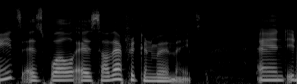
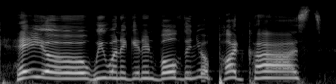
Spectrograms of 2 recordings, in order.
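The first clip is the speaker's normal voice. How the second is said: loud, brash, lightly voiced spirits; the mer people butting in, a bit hammed; a hint of rowdy water spirits; 5 semitones higher, 7 dB louder than usual. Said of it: "they're like".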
